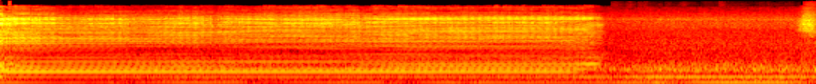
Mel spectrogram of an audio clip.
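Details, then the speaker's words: Welder switched on for TIG welding, with the ground-power contactor stuck: a loud steady electrical buzz with harsh low hum stops when the contactor is pushed closed by hand. The contactor is sticking and chattering. "So, you can see it's just it's just stuck. I'm just helping it close and it just sound goes away. So, you can imagine how annoying that is trying to do anything when this thing is just beeping at me."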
